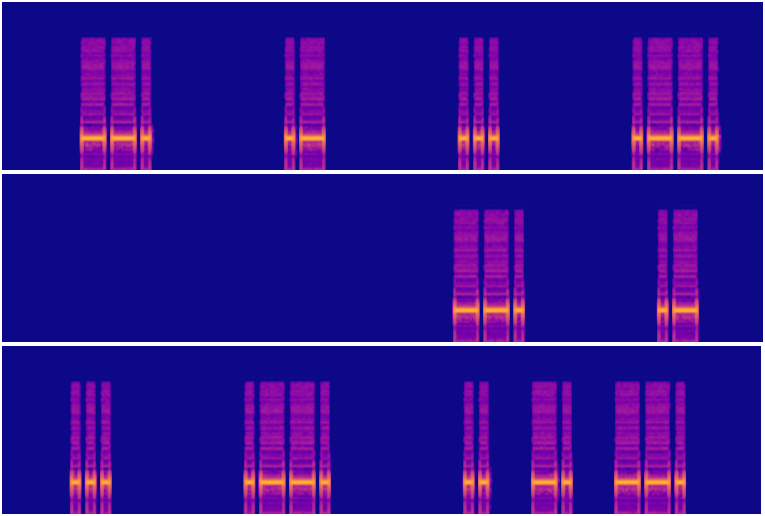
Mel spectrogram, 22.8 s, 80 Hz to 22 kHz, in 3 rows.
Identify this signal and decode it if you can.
Morse code, heard as a keyed tone, about 16 wpm, spaced as for 6 wpm, 800 Hz. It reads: GASP GASPING
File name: Spaced Alphas / Spaced Alphas mp3s / Gs sp @10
